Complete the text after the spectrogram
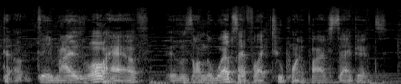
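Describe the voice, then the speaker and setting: Male co-host, slightly low voice, informal banter over faint music. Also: little pitch movement, brisk. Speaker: podcast co-host. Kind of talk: casual banter.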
